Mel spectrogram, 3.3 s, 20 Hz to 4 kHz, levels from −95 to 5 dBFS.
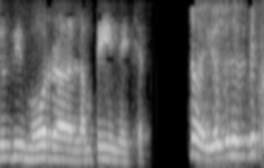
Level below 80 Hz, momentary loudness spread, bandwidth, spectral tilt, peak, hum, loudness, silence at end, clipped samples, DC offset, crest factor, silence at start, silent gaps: -60 dBFS; 15 LU; 4 kHz; -9.5 dB/octave; -4 dBFS; none; -18 LUFS; 0 s; under 0.1%; under 0.1%; 16 dB; 0 s; 1.95-2.01 s, 2.13-2.34 s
